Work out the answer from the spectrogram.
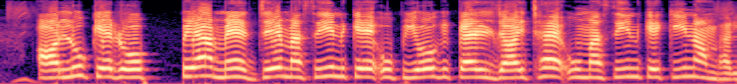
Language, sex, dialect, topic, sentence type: Maithili, female, Bajjika, agriculture, question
